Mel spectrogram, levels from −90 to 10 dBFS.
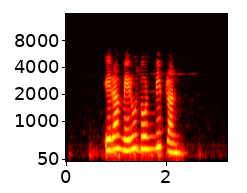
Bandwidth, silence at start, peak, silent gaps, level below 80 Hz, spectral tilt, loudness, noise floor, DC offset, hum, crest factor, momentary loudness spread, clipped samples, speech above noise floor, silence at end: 5.8 kHz; 0.8 s; -2 dBFS; none; -64 dBFS; -8 dB/octave; -17 LUFS; -69 dBFS; under 0.1%; none; 18 dB; 10 LU; under 0.1%; 53 dB; 0.9 s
